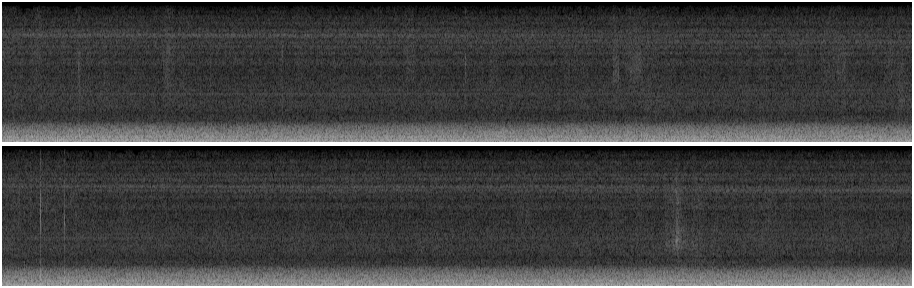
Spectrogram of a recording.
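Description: Steady background hum and rush in a large room: an even low noise with a constant mid-pitched tone running through it, with a few faint soft ticks.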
